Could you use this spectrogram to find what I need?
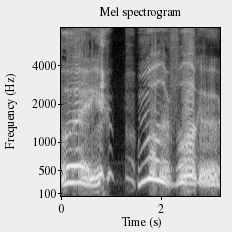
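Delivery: very loud, booming slow-motion slowed-down voice. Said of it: "I can't take it seriously when this voice sounds like that slowed down".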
